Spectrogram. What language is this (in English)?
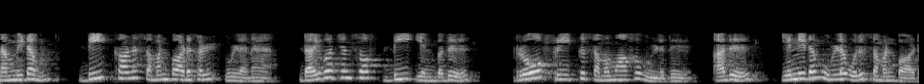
Tamil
